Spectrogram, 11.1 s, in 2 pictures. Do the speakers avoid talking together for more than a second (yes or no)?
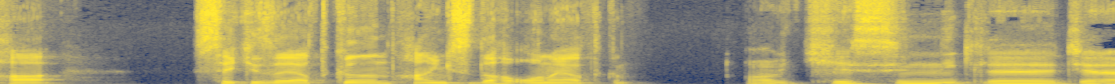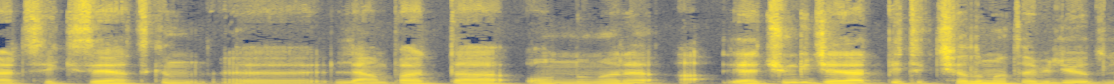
yes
